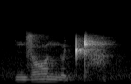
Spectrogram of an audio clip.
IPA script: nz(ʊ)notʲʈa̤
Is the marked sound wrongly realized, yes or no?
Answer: yes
